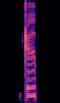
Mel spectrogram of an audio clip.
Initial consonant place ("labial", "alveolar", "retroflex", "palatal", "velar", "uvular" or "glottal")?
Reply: retroflex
